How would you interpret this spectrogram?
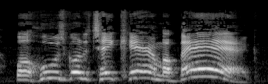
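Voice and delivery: put-on Adirondack accent, very loud, "bag" drawn out. Retelling what a woman said during an arrest: Adirondack accent. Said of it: "like, an Adirondack accent".

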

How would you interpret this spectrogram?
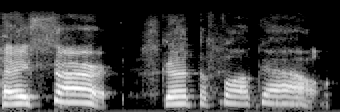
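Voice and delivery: very slow, loud, stretched-out, drawn-out yell. Acting out the line after another speaker suggests shouting: acted shouting. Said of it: "just start shouting at him".

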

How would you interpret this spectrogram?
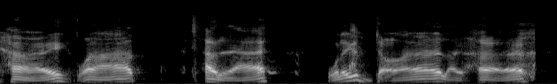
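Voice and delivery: imitated Valley girl voice. Describing a comedian's character bit, the speaker does a Valley girl voice. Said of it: "So she's a Valley girl".

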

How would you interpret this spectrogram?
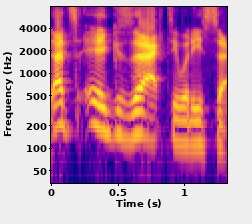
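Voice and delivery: plain

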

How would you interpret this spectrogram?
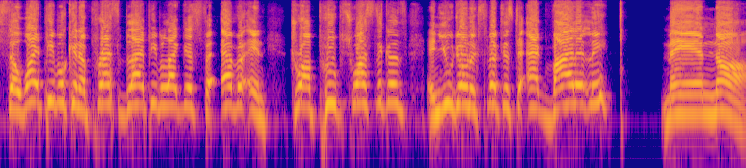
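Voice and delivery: imitated American vernacular dialect.

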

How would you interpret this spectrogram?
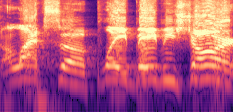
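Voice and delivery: domineering, bossy, loud, drawn-out delivery. Retelling how Hazel orders the speaker around: imitating Hazel bossing Alexa. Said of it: "treats it like a slave".

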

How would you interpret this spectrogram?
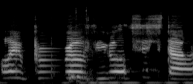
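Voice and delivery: put-on British voice. Contrasting Canadians with British people, imitating British people. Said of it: "We're like".

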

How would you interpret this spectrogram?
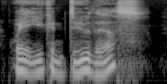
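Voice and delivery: plain

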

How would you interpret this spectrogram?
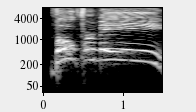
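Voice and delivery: mock shout, very high, long drawn-out me. Retelling a student campaign speech to an audience, retelling a shout. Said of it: "and just shouted".

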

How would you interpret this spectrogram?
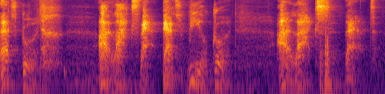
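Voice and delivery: really rough, gruff street drifter voice. The speaker retells a homeless man's words on seeing an elderly couple: really gruff voice. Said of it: "says in this really gruff voice".

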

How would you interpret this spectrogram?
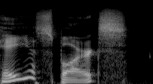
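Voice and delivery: taunting, teasing, mocking call-out. Lorene calls out to Flint from the dark in a mocking voice. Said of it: "a familiar mocking voice calls out".

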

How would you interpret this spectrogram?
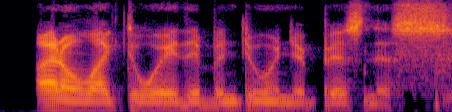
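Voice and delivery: put-on low, gravelly villain voice. Quoting a movie bad guy after describing his voice: raspy voice of John Davis Chandler. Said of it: "that is a real deep, raspy voice you got there".

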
